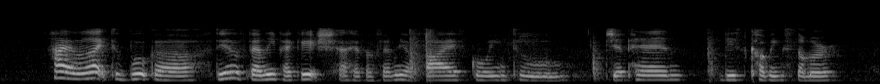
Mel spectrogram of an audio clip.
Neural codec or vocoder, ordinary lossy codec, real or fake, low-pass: none; AAC, 48 kbps; real; 5.4 kHz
